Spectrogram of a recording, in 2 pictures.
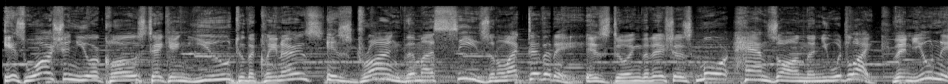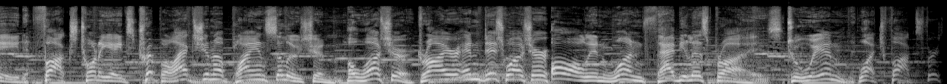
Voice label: retro announcer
